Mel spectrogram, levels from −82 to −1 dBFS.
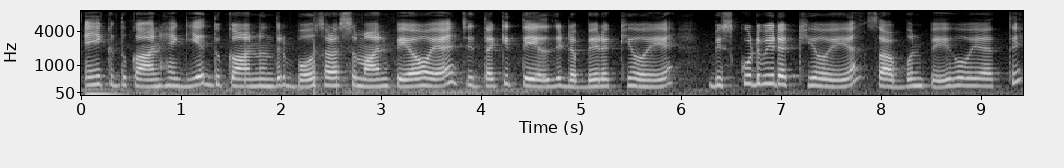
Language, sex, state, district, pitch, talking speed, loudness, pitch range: Punjabi, female, Punjab, Pathankot, 225 Hz, 195 wpm, -17 LUFS, 215-245 Hz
